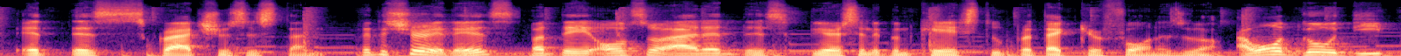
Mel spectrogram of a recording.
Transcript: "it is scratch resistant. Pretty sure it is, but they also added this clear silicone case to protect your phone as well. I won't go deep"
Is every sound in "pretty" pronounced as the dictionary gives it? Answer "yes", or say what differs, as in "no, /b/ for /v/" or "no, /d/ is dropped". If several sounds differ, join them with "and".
no, /ɹ/ is dropped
